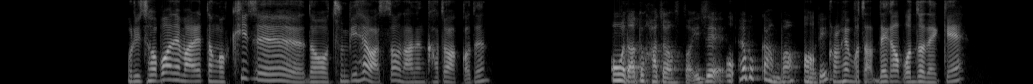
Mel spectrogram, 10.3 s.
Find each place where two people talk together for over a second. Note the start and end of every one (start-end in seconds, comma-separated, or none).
none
